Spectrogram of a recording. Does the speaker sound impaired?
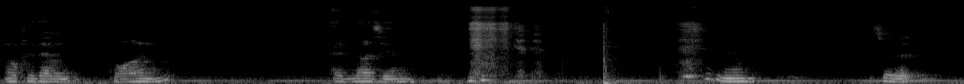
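Yes: Parkinson's; voice weakened by Parkinson's, knee replaced after hardly walking, earlier taught from chair; teaches with lavalier microphone on belt, can move around a little; voice went with Parkinson's, can still whisper, formerly whisper carried and was heard.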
